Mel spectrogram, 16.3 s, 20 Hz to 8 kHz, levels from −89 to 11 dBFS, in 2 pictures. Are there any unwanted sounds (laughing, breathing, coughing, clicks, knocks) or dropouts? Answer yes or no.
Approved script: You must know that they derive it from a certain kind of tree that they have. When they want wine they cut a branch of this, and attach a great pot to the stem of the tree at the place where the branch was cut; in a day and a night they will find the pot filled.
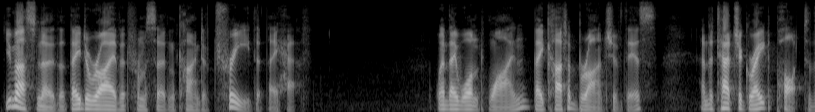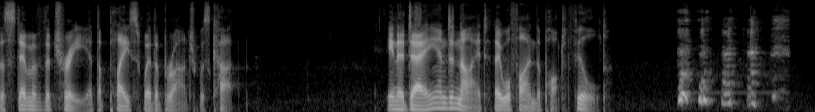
yes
